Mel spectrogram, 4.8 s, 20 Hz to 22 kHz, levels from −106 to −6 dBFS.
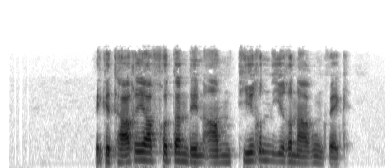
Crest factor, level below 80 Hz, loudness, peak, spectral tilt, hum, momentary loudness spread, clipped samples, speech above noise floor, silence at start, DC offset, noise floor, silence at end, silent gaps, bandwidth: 20 dB; -64 dBFS; -21 LUFS; -2 dBFS; -5 dB/octave; none; 10 LU; under 0.1%; 59 dB; 1.2 s; under 0.1%; -80 dBFS; 0.6 s; none; 7.8 kHz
